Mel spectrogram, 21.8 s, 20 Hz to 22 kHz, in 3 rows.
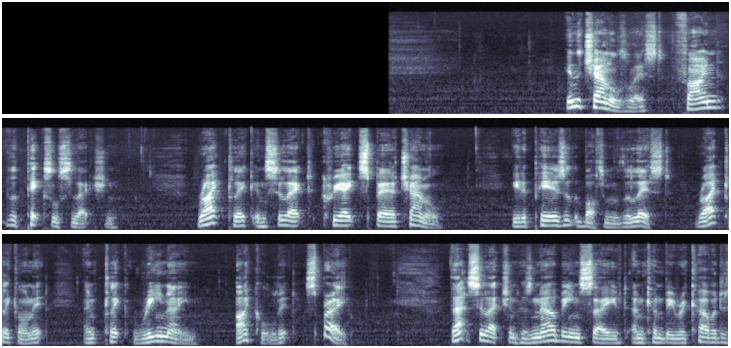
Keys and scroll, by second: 17.6-19.7 typing.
